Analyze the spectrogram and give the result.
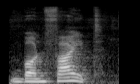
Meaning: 1. happy birthday 2. happy name day
- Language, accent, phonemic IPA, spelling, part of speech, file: French, Quebec, /bɔn fɛːt/, bonne fête, interjection, Qc-bonne fête.ogg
